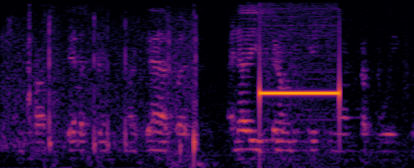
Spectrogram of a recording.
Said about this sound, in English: Hi. Thank you for calling First Choice Builders. Sorry we can't take your call at this time, but if you leave your name and number after the beep, we'll call you back.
